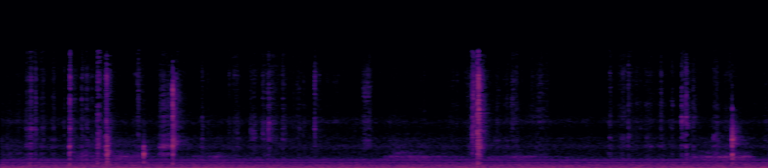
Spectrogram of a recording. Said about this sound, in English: want to trim a little bit of this white border off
